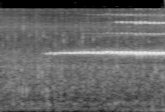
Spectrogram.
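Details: Calling female common iora, used as a lure for other ioras: a high, rapidly pulsed trill that swells from quiet to loud and keeps going without a break.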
